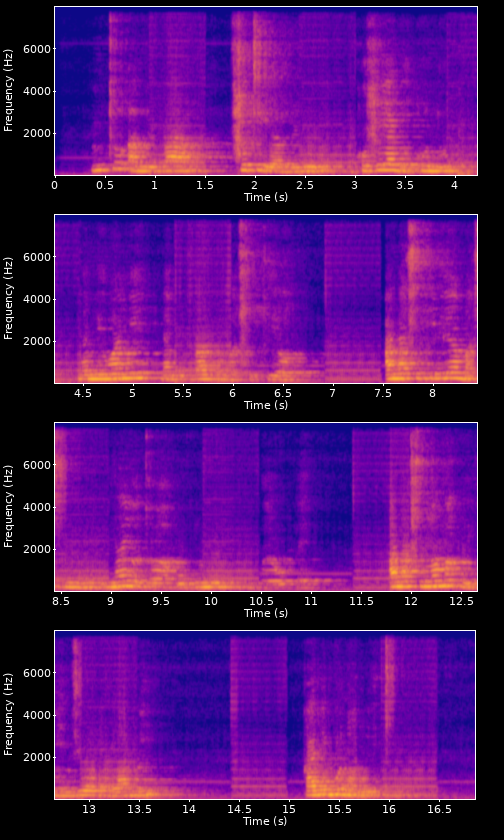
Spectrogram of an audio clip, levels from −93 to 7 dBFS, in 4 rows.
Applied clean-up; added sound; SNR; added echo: neural separator model SepFormer DNS4.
